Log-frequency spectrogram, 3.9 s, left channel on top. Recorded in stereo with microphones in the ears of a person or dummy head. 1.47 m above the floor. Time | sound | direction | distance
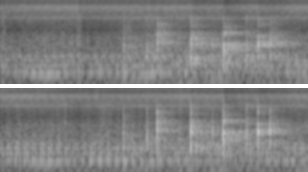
1.5 | tapping | 55° right (ahead or behind) | 0.6 m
